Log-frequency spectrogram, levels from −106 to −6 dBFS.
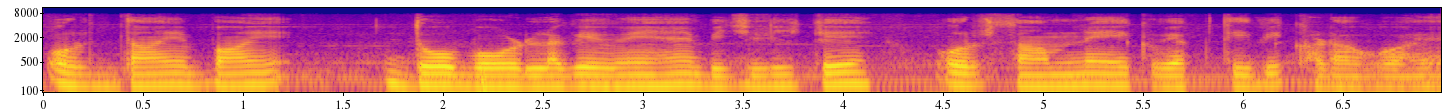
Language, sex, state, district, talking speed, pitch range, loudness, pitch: Hindi, male, Uttar Pradesh, Shamli, 155 wpm, 120-135 Hz, -19 LUFS, 125 Hz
